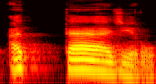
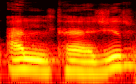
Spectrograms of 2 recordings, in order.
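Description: First: التاجر said at-tajir, lam silent, t doubled; التاجر properly as at-tajir, no lam; correct pronunciation. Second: التاجر said al-tajir with the lam sounded; التاجر wrongly as al-tajir, lam clearly heard; التاجر pronounced al-tajir, the mistake to avoid; wrong pronunciation. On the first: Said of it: "شمسه". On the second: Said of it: "التاجر نمیگیم". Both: Shown as a demonstration.

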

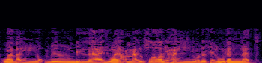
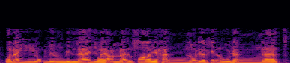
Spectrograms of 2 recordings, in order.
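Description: First: Said in the usual way. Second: ندخله begun with n, "nudkhilhu"; slow recitation with a clear n opening ندخله; nun of majesty. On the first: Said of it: "قرأ قانون بنون العظمة". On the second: Shown as a demonstration. Teacher demonstrating Qalun, ندخله said "nudkhilhu". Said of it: "بنون العظمة هكذا".

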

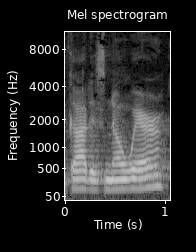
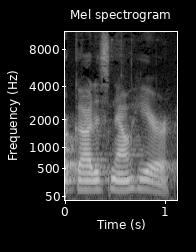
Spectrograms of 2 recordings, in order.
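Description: First: "nowhere" said as one word, no break; plain nowhere. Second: "now here" split into two words, slowly. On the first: Showing the church the first reading, "nowhere" as one word. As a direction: run "nowhere" together as noʊwɛɹ. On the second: Showing the church the second reading, "now here" split slowly. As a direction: break "now" from "here", slower. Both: Shown as a demonstration. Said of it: "Slide over the W".

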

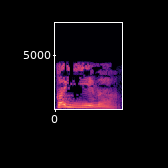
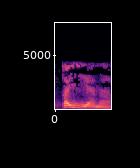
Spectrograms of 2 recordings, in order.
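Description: First: قيما as "qay-yi-ma", fatha on the qaf; doubled ya with kasra. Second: قيما with an open "a" after the doubled ya; mistaken vowel. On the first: Shown as a demonstration. Teacher correcting his own vowel, doubled ya with kasra. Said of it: "تشديد الياء المكسورة". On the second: Real, not acted. Teacher trying the reading he later corrects, mistaken vowel. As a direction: say قيما as "qay-ya-ma". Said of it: "أنا كنت أفتح الياء".

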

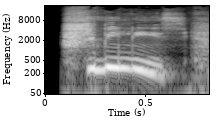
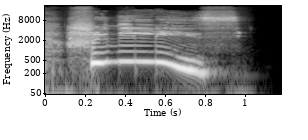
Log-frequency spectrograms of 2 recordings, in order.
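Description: First: High, hard shout. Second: Very high, desperate yell; shouting. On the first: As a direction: hit hard crying out. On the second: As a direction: cry it out even harder. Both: A narrator's reading. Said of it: "кричала на него Кэт".

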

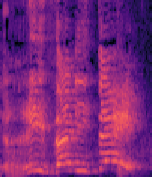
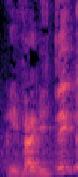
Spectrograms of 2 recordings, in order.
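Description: First: Rivalité stretched slow and higher; drawn-out word. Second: Said in the usual way. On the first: Shown as a demonstration. Host presenting the word of the day, drawn out. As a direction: savour each syllable of rivalité slowly. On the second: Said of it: "plaçons en garde à vue le mot".

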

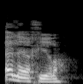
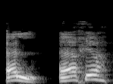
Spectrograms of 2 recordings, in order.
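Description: First: الآخرة run together as "alākhira", no break after "al"; vowel transfer. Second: Said in the usual way. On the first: Shown as a demonstration. Teacher showing the word after transfer, الآخرة joined without hamza. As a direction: glide the lam straight into the long "ā" of الآخرة. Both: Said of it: "تصير الآخرة".

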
